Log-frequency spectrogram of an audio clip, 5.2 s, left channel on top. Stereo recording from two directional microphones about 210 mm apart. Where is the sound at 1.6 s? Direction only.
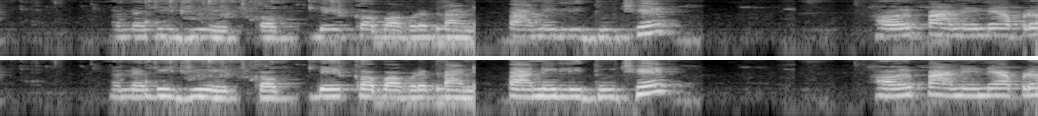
50° right (ahead or behind).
